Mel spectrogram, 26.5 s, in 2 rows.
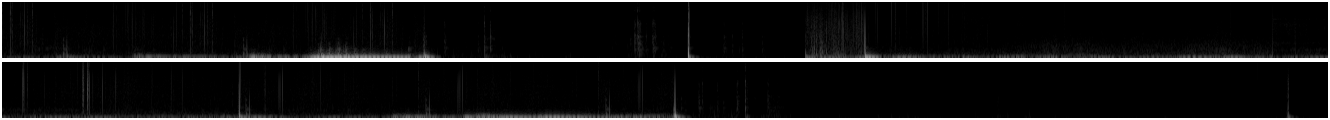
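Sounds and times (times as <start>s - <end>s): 
vinyl record noise: 0.0s - 4.4s, 8.0s - 20.1s.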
